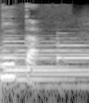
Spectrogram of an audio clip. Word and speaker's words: Geeta: How would you pronounce Rams it? My name, Geeta.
